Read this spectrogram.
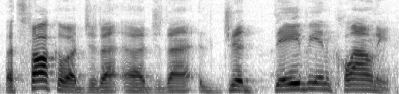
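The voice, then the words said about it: Stuttering speech. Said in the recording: “You stuttering over there? ... I'm stuttering, man. I am.”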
